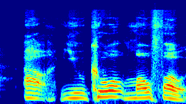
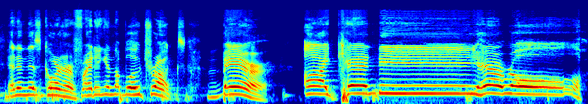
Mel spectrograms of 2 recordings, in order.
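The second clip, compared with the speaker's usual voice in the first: booming fight announcer, drawn out; big boxing-ring introduction, slow and loud; 8 semitones higher, 5 dB louder, slower than usual. Retold or imitated. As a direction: stretch the name like a UFC ring announcer. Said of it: "It's like when you come out ... the U F C".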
